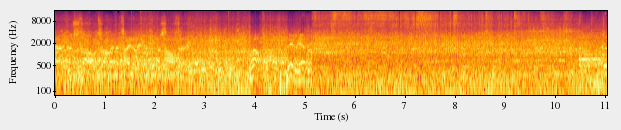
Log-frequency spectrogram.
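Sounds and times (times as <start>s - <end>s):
vehicle engines running: 0.0s - 11.0s.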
